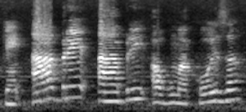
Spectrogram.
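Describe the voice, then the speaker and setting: A man's voice: high-pitched, expressive, extremely slow, bright, forceful tone, distant mic, slight background noise. Brazilian guy teaching a language class, patient, stands back from the mic, roomy echo. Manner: patient, explains step by step, checks in with "tá?" often. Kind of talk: classroom grammar lesson. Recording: echoey room, voice off-mic.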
